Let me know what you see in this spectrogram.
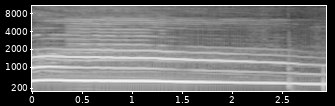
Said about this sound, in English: Just then, a howl pierced the night. It came from the jungle. It came from all around us.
